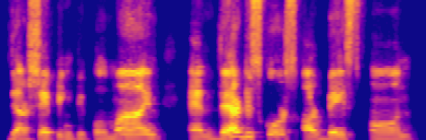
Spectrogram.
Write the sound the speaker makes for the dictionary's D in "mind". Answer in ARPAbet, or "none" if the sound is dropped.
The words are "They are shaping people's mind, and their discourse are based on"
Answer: D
